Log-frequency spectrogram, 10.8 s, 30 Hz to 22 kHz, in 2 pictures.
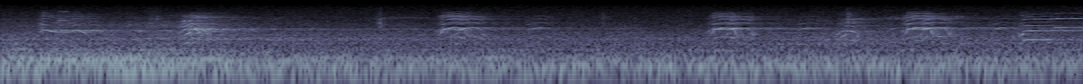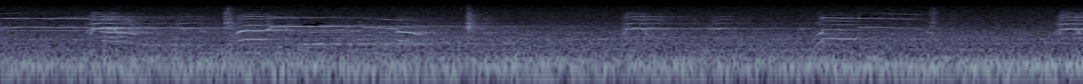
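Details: Pair of Common Gulls in Helsinki, Finland, June 2013, exchanging calls as a dialogue: rapid bursts of sharp nasal mewing notes, often overlapping, with a few longer drawn-out cries midway.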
